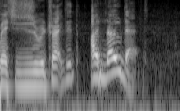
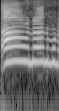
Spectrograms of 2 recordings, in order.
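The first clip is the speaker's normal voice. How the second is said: very high, very loud, shrill silly put-on voice; 8 dB louder than usual. Doing the "oh no, no, no" voice the mum laughed at: put-on "oh no" voice. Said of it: "when I do that sort of voice".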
